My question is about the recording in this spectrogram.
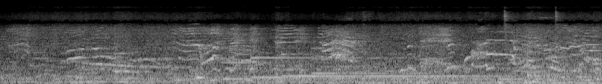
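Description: Several children's voices calling and chattering over one another as they play, high-pitched and rising and falling in pitch.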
